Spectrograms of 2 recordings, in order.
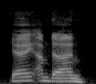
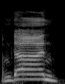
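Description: First: Said in the usual way. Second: A resolute quit, the final word; firm final refusal. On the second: Retold or imitated. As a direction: set higher, decisive "done" falling hard. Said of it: "I finally have to say".

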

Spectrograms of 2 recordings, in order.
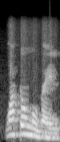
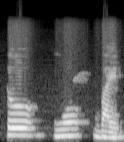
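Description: First: Said in the usual way. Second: automobile split into four slow, separated syllables. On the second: Shown as a demonstration. Teacher asking students to count syllables, slowly split automobile. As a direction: draw out automobile as o, to, mo, bail. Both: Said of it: "কয়টা syllable ভাগ করতে".

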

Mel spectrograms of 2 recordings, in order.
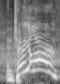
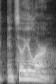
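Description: First: High, loud mock preacher cry; exaggerated cry. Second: Lower, even-toned refrain; low-pitched intoning. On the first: Preacher pokes fun at own refrain, exaggerated high cry. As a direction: shoot the last word up high for comic effect. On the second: Real, not acted. Preacher repeats a refrain to the congregation, low and level. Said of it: "I don't know why I was talking like this".

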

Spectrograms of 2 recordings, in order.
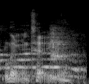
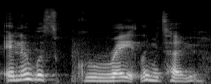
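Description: First: 'let me tell you' swooped way up high; playful sing-song. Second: Said in the usual way. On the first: Real, not acted.

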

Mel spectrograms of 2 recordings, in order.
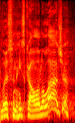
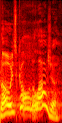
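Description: First: Said in the usual way. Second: Sneering, much higher mock; mocking laugh. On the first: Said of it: "they said". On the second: Bystanders jeering at the dying man, mocking high. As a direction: jeer it like a bystander. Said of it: "But they're laughing".

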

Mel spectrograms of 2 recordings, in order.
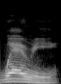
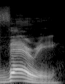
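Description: First: Very with a clear buzzing V, lips on teeth; correct V sound. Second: Very said without a real V, like a "w" or missing V; wrong V sound. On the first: (very ออกเสียง V ชัด) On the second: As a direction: drop the lip-to-teeth V in very. (very ออกเสียง V ไม่ถูก) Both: Shown as a demonstration. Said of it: "ไม่ใช่".

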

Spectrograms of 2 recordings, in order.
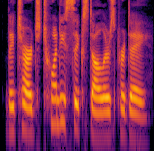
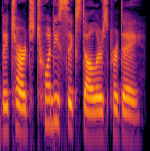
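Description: No difference in how they are said.

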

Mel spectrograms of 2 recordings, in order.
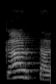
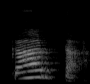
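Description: First: Said in the usual way. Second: "carta" as car, pause, ta; "carta" in two separate, deliberate beats; split into syllables. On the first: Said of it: "se divide". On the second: Shown as a demonstration. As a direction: break "carta" after the r, first beat high. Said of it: "se divide. Sería".

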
